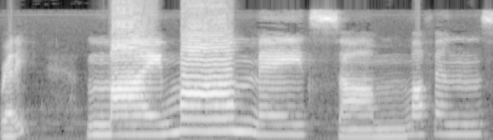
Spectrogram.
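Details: Adult speaker in a home speech practice session, with a brief cue word; speech practice phrase.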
